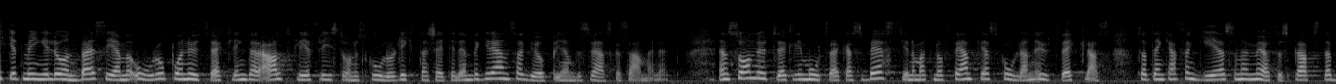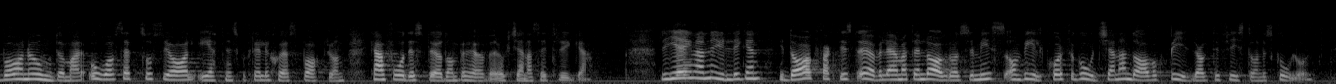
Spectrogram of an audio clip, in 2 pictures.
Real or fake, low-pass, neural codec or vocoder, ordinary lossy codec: real; none; none; none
